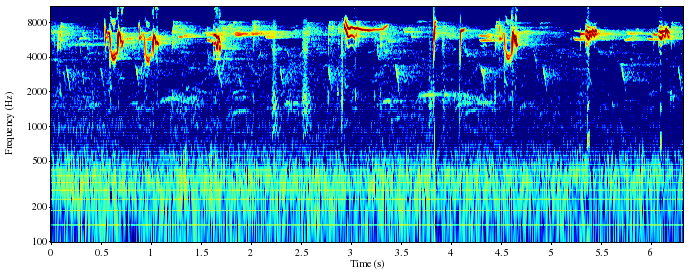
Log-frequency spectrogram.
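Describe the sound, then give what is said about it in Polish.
A calmly feeding hawfinch sings a loose, halting song of high thin whistles and sharp clicks, delivered in irregular bursts with pauses between, clear against a quiet background. “Nadaje to piosence grubodzioba dość luźny, niezdecydowany i raczej niemrawy charakter, przywodzący na myśl piosenkę Gila.”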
